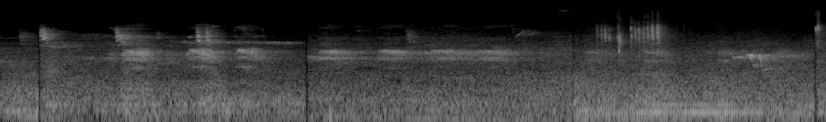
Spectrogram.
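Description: Birds chirping and calling, with short calls early on and a longer string of notes around the middle, over a faint low background hum.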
